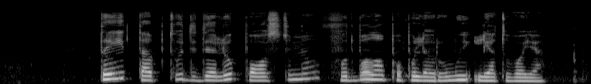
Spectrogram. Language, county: Lithuanian, Kaunas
